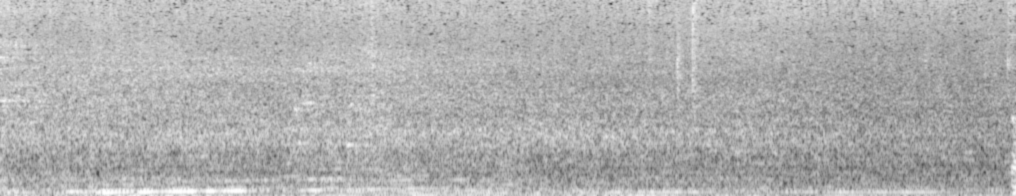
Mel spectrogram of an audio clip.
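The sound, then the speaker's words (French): A steady, continuous motor hum with a low droning tone and a broad noisy rumble, holding an even loudness throughout with no voices present. “rendement du moteur est euh, plaisant pour vous ou déplaisant, ni l'un ni l'autre.”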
